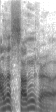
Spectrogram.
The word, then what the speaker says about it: Alessandro: Yeah, it's like the Italian version of Alejandro. Ah, Alessandro.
